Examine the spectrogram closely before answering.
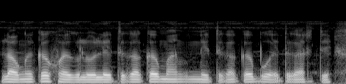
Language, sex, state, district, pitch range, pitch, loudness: Wancho, male, Arunachal Pradesh, Longding, 110-120 Hz, 115 Hz, -15 LUFS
